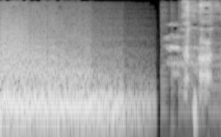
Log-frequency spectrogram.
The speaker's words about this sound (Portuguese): vamos apresentar o, o sampo de explosão aqui.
